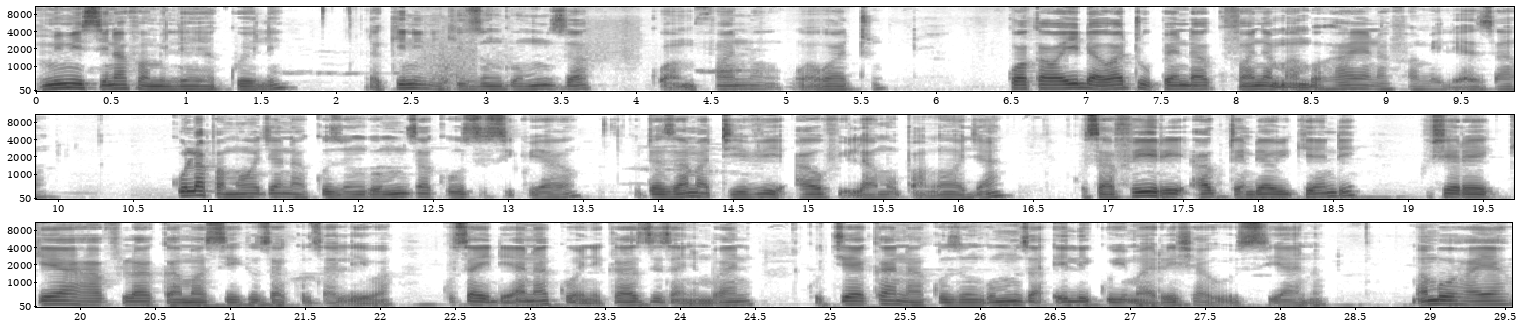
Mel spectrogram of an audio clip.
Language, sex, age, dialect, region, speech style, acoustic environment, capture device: Swahili, male, 18-24, Kenya - Nairobi Sheng-influenced, Kenya, nervous, silence, mobile / Linux / Chrome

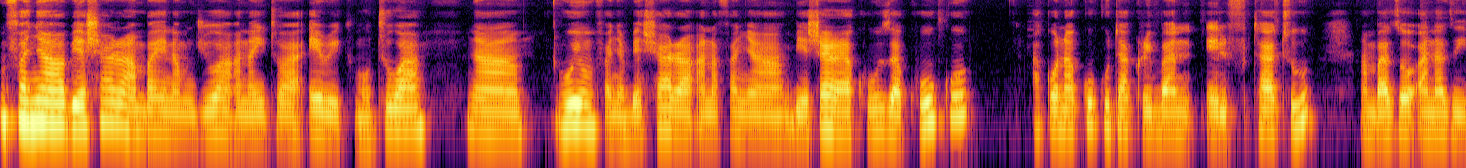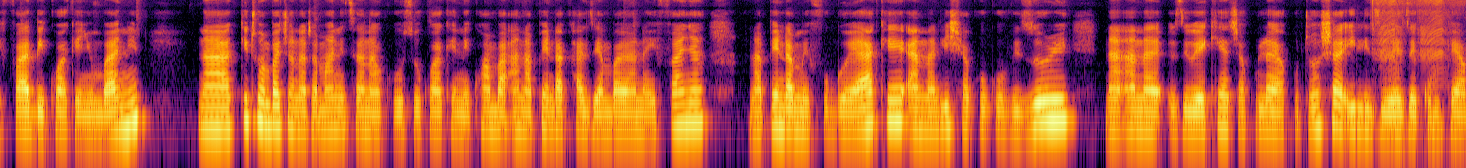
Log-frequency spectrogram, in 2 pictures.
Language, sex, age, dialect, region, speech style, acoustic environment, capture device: Swahili, female, 25-34, Kenya - Nairobi Sheng-influenced, Kenya, happy; relaxed; focused, silence, mobile / Linux / Chrome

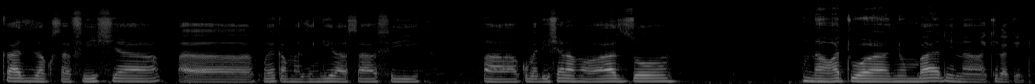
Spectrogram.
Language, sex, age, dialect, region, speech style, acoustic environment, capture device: Swahili, male, 25-34, Tanzania - Dar es Salaam, Tanzania, focused; relaxed, silence, mobile / Linux / Chrome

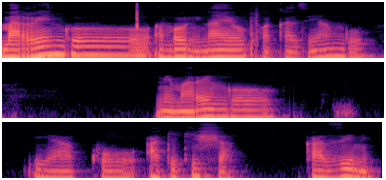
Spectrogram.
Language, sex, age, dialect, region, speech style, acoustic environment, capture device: Swahili, male, 25-34, Tanzania - Dar es Salaam, Tanzania, happy, silence, mobile / Linux / Chrome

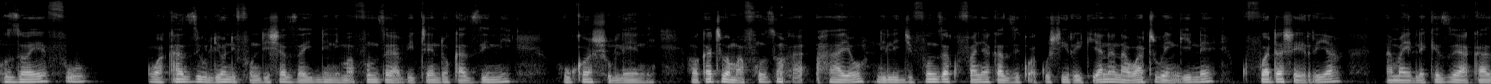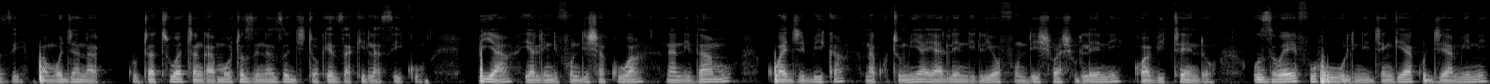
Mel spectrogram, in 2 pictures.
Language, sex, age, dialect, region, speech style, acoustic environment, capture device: Swahili, male, 18-24, Kenya - Mombasa, Kenya, relaxed; focused, silence, mobile / Linux / Chrome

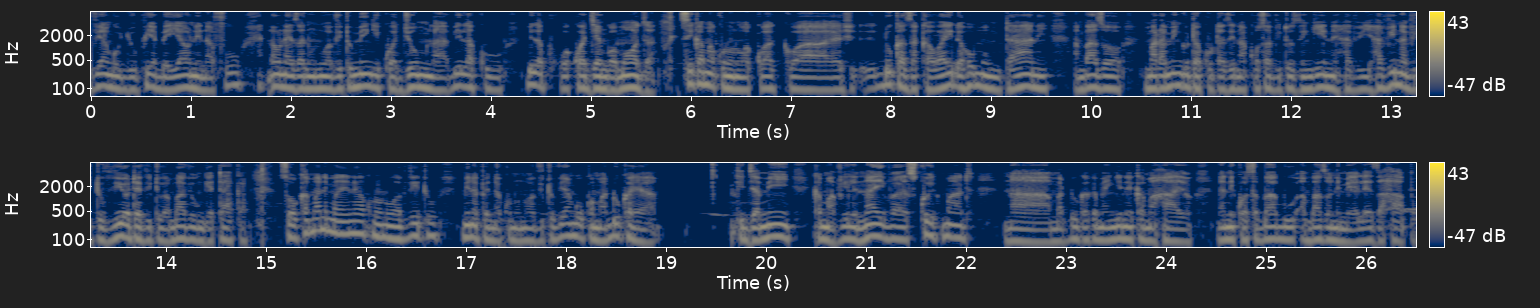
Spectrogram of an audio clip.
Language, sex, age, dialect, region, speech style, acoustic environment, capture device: Swahili, male, 25-34, Kenya - Nairobi Sheng-influenced, Kenya, happy, appliances, desktop / Windows / Chrome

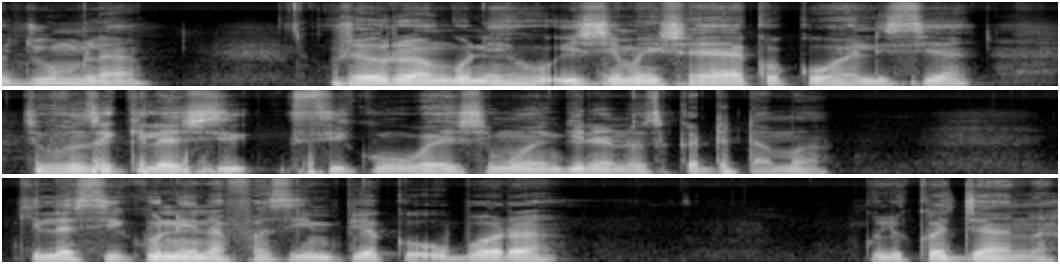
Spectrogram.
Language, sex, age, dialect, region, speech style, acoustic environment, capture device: Swahili, male, 18-24, Kenya - Nairobi Sheng-influenced, Kenya, happy, silence, mobile / Linux / Chrome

